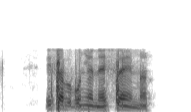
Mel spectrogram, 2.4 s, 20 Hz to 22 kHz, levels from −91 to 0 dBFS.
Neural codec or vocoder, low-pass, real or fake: none; 3.6 kHz; real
